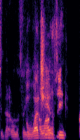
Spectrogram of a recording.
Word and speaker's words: Awaji: They pronounce it better on the thing. Awaji, I think. Awaji.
